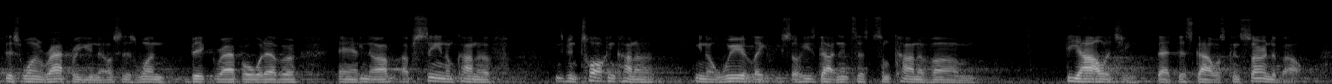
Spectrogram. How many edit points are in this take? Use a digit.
3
